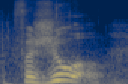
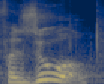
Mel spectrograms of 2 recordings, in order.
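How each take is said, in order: First: It has three syllables, ending in 'joli'. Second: It is clipped to two syllables, ending in 'zool'.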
